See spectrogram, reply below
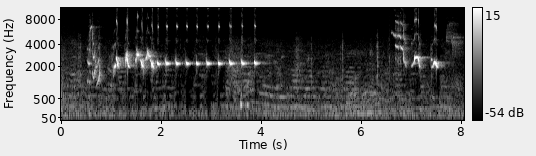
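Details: Greater green leafbird with a sharp, lively voice, used to rouse other birds to sing; a slurred intro, then about fourteen identical short whistles at a steady beat, silence, then three more whistles.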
